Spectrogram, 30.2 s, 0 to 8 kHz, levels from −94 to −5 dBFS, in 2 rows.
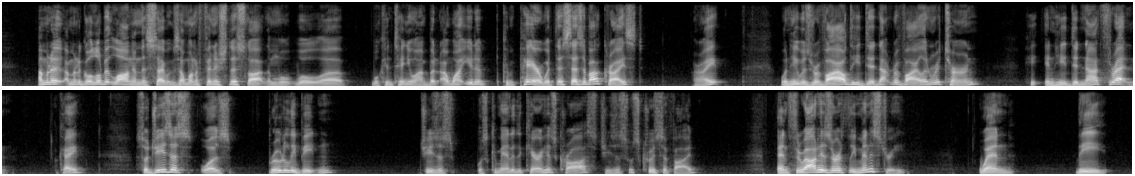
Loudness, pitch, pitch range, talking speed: -23 LUFS, 140 Hz, 125-160 Hz, 155 wpm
